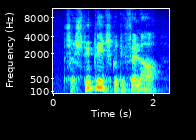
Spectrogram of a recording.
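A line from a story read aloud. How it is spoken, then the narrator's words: Low voice. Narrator (French): lui dit le président du club à voix basse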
